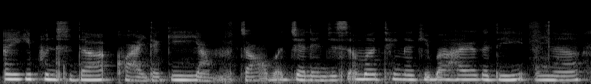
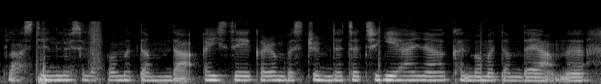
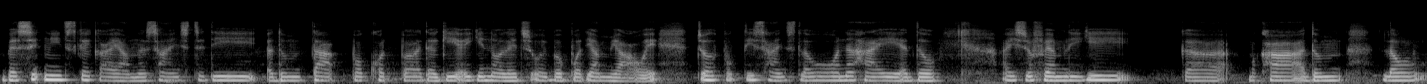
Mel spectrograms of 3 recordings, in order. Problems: background sounds at intervals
